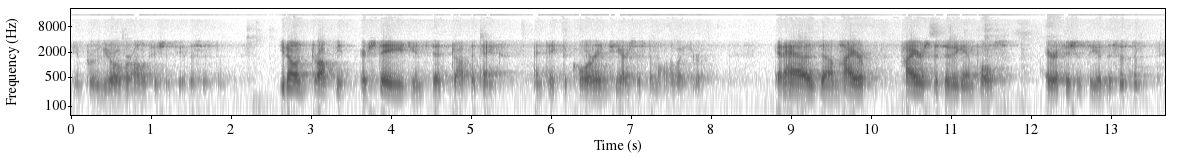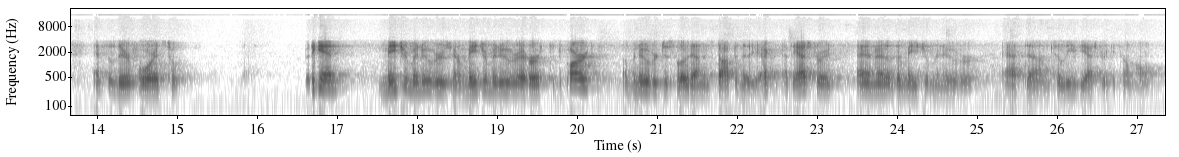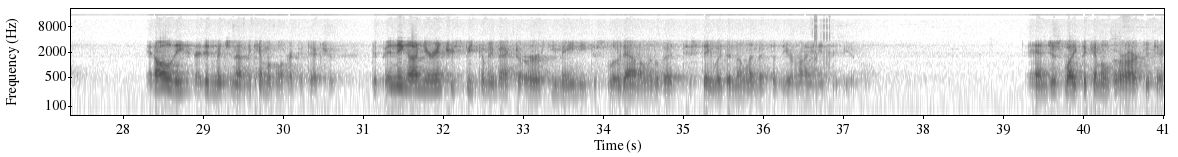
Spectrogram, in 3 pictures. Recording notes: Teleconference. Caltech Space Challenge: Architectures for Human Exploration of Near Earth Asteroids.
